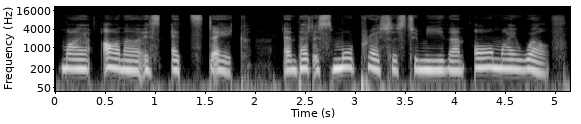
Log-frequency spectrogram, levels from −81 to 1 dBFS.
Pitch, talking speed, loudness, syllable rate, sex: 200 Hz, 185 wpm, -19 LUFS, 4.2 syllables/s, female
